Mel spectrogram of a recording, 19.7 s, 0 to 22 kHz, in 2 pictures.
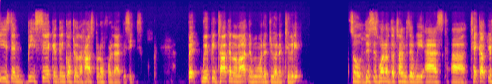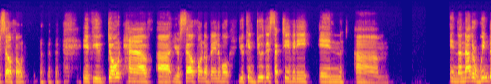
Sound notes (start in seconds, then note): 10.6 chuckles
